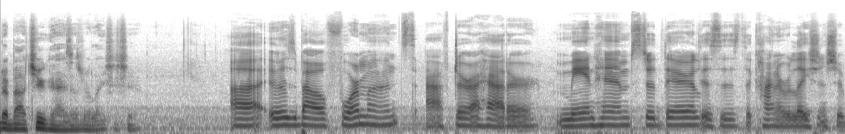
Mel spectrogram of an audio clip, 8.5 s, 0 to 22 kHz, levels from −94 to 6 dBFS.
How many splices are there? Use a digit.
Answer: 2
